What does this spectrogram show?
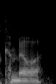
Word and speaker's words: Camilla: I want to say that's Camilla. I almost said it wrong. Not Kamala. That's the vice president.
